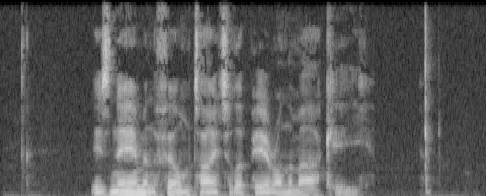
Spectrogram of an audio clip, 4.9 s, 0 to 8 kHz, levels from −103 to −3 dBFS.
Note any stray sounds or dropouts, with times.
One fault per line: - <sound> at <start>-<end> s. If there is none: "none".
none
